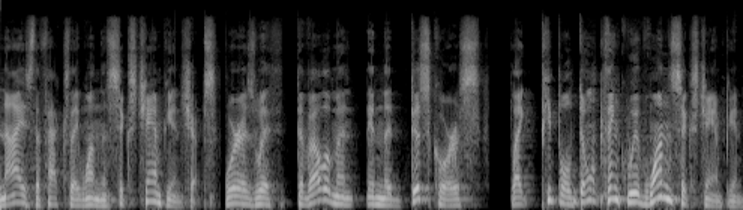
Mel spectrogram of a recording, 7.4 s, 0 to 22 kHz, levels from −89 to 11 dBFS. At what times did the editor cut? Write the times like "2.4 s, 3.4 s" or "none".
2.2 s, 4.1 s, 4.9 s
